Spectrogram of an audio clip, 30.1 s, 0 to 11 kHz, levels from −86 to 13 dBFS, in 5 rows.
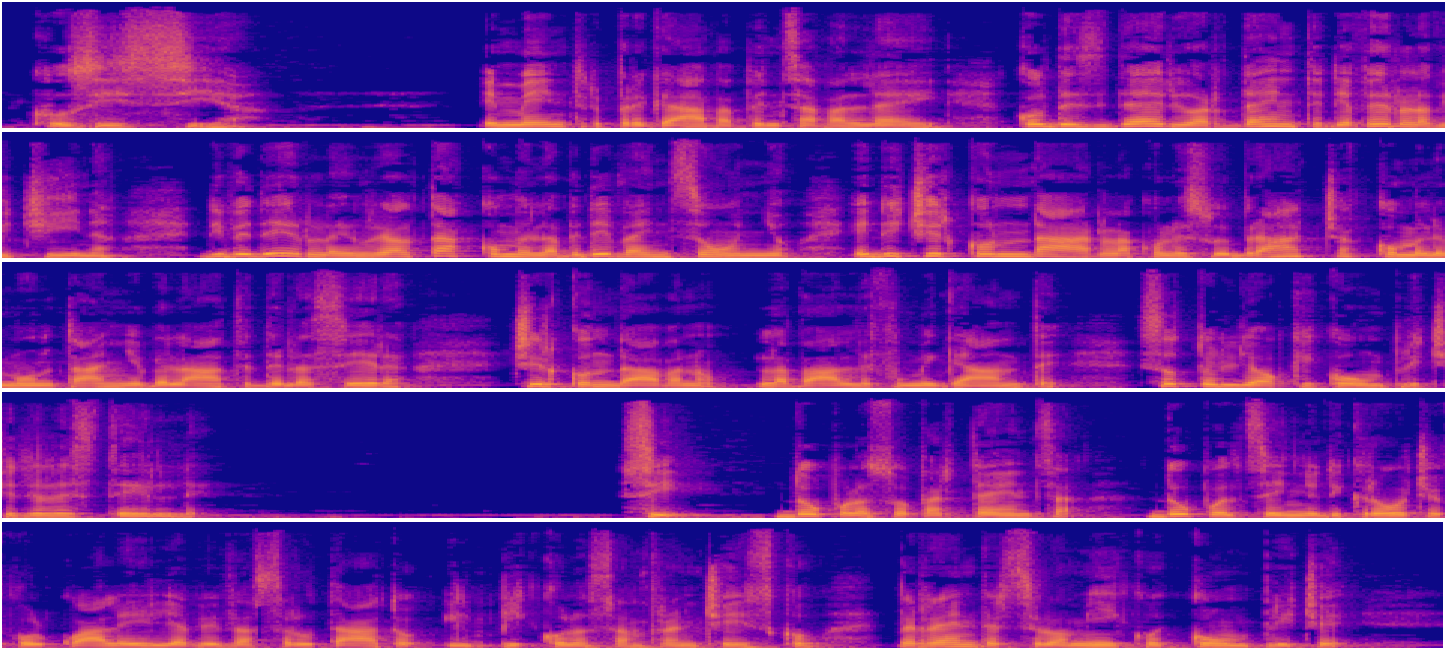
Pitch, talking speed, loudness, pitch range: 140 Hz, 140 wpm, -16 LUFS, 130-160 Hz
